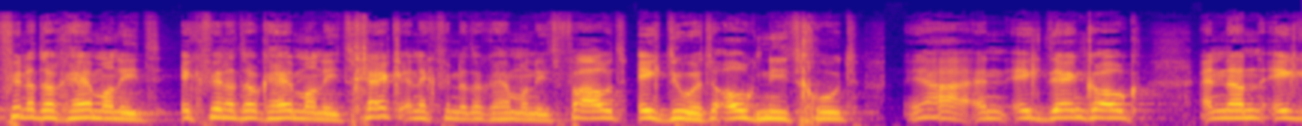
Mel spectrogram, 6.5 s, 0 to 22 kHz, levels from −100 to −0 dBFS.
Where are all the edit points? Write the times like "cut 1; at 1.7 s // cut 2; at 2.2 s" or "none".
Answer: cut 1; at 3.1 s // cut 2; at 4.4 s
